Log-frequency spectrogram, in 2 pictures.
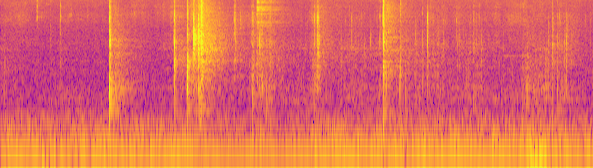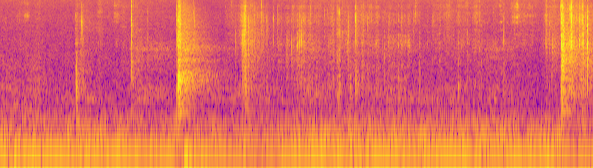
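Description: Small solid white gym chalk blocks coated in black powder are crushed and crumbled in both bare hands above a heap of chalk fragments. Sharp, bright cracks and crunches break out over a steady low hum, followed by soft gritty crumbling and trickling fragments.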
